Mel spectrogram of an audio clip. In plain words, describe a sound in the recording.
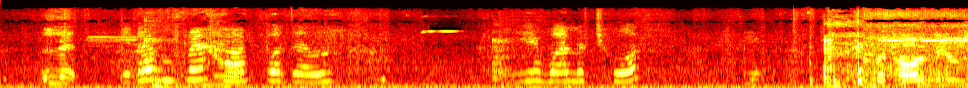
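A young boy laughs close by.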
